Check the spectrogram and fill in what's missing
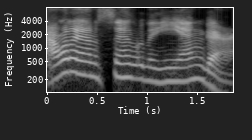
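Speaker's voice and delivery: put-on high, tipsy, drunk voice. Imitating a reality show cast member talking about young guys: imitating a drunk reality star. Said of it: "she's just like".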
